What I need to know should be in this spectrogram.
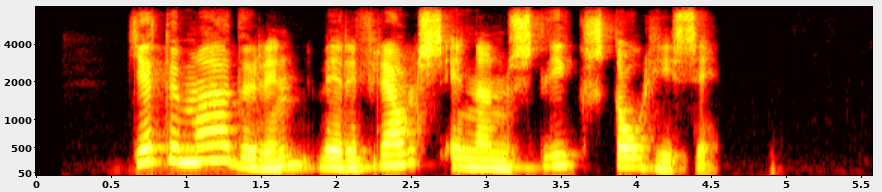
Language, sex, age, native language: Icelandic, female, 60-69, Icelandic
